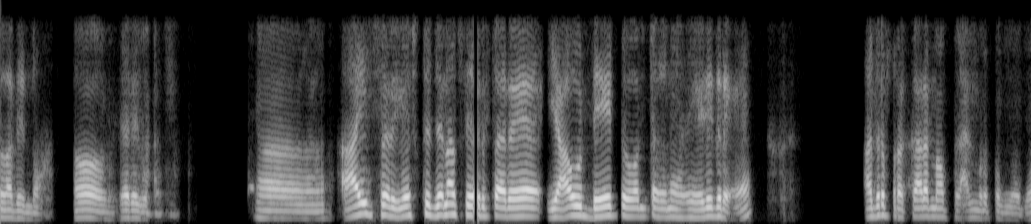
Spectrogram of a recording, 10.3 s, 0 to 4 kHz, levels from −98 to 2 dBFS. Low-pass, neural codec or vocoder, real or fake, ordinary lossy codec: 3.6 kHz; autoencoder, 48 kHz, 32 numbers a frame, DAC-VAE, trained on Japanese speech; fake; none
